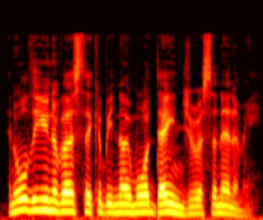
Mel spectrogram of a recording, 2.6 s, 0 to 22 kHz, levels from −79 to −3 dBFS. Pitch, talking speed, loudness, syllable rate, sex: 150 Hz, 275 wpm, -17 LUFS, 8.2 syllables/s, male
